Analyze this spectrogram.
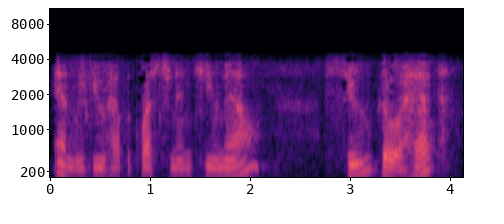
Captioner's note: voiceover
